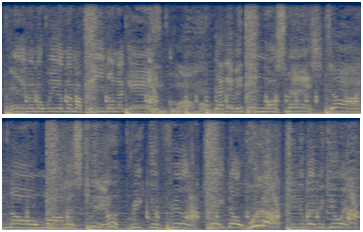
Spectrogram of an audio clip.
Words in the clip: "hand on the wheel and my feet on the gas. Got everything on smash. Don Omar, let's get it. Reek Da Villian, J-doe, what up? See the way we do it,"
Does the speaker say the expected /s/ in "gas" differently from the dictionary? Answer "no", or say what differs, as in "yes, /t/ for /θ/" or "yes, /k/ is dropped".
yes, /s/ is dropped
